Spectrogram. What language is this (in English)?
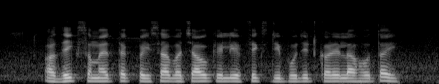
Magahi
